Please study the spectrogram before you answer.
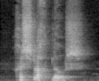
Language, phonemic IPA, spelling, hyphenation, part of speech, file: Dutch, /ɣəˈslɑxtˌloːs/, geslachtloos, ge‧slacht‧loos, adjective, Nl-geslachtloos.ogg
- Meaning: 1. asexual, sexless (with biological sex) 2. genderless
